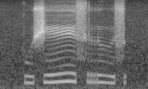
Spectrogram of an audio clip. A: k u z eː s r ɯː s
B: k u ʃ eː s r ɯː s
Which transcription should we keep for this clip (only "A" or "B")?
B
